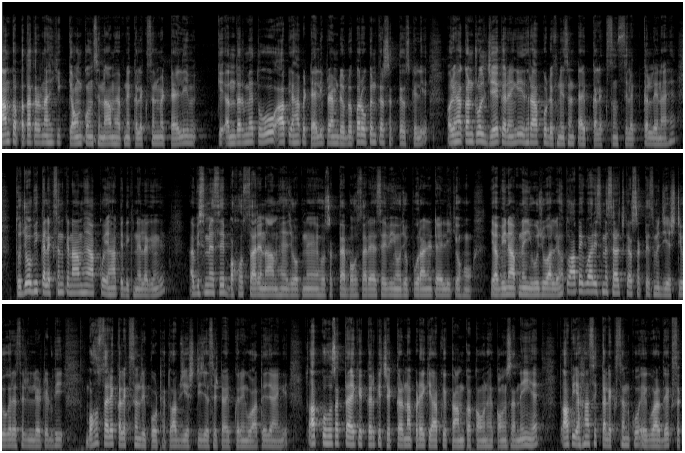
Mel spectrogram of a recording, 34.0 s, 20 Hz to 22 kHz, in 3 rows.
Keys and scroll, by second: 7.8 ctrl+j, 31.8 Escape.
